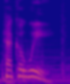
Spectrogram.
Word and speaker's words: Hekawi: They settled on the Hekawi tribe, pronounced Hekawi, which maintained the basic sound pattern of the original joke while using much cleaner language.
